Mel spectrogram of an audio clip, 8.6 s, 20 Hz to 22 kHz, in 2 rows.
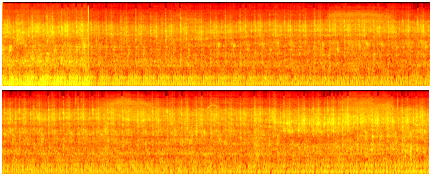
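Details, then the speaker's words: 1964 Mercury Marauder Montclair 390 V8 two-barrel, single exhaust, revived after sitting since 1987: deep, even burble at steady idle, no knocks or misses; healthy. "Listen to that single exhaust 390 two barrel. Nothing special, but she's a beauty."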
